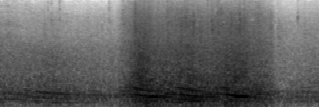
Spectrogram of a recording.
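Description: Race cars on a speedway coming out of turn two onto the back straightaway, engines droning and rising in pitch as they sweep past, moderately loud with a slight Doppler swell.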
